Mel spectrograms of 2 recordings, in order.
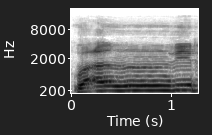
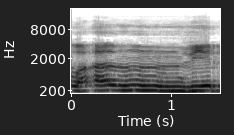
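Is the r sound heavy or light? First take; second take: light; light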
